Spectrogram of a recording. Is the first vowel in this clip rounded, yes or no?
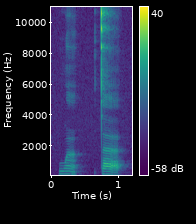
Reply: no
